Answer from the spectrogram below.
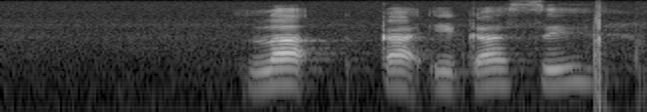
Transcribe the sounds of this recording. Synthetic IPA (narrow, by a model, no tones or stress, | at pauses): lakʼaʔɪkʼasɪ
